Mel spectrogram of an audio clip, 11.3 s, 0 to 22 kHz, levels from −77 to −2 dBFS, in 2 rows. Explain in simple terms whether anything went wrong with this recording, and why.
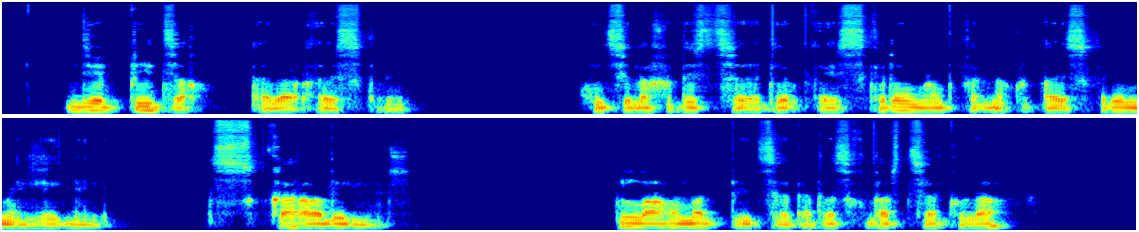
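Nothing went wrong here: the speech comes through steadily, with no dropouts, glitches or other technical faults anywhere in the recording.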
